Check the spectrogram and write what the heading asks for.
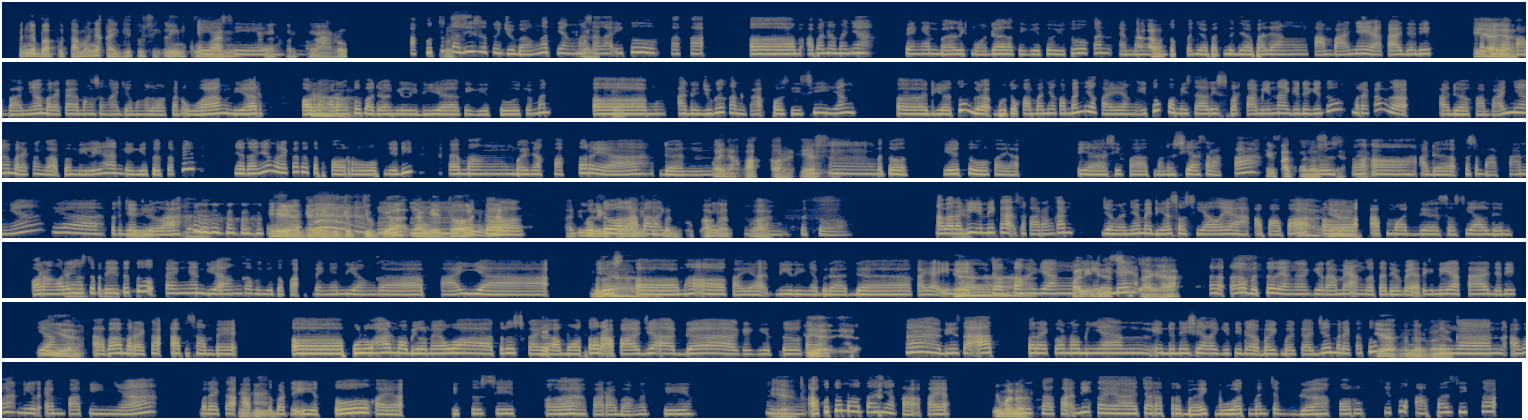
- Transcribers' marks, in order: other background noise; laugh; in English: "up mode"; tapping; in English: "up"; unintelligible speech; in English: "up"
- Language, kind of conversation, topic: Indonesian, unstructured, Bagaimana kamu menanggapi tindakan korupsi atau penipuan?
- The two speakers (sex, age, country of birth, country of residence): female, 40-44, Indonesia, Indonesia; male, 30-34, Indonesia, Indonesia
